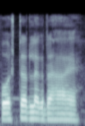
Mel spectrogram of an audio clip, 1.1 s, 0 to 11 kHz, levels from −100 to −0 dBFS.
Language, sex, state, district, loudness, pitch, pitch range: Hindi, male, Jharkhand, Deoghar, -13 LUFS, 120 Hz, 115-130 Hz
